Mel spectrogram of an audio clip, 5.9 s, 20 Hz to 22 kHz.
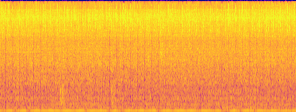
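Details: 1994 Saab 9000 non-turbo 5-speed, injectors rebuilt, vacuum leak plugged, new battery: idle drone dips and recovers at uneven intervals, surging; data stream good, compression good, owner suspects throttle position sensor, unconfirmed.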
